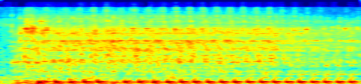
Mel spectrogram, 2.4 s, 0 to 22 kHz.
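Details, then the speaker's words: 1960 BSA Gold Star single, magneto ignition, cold start after tickling the carb, no throttle, spark advance untouched: steady even low thump about ten beats a second settling into regular idle, no knocks or rattles; healthy. "It'll fire on its own and idle. No throttle."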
